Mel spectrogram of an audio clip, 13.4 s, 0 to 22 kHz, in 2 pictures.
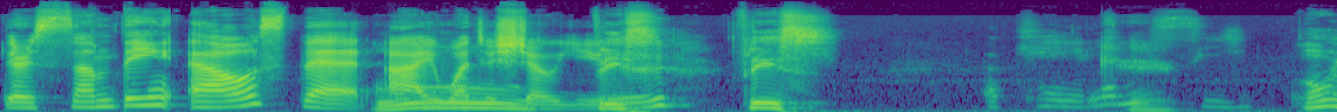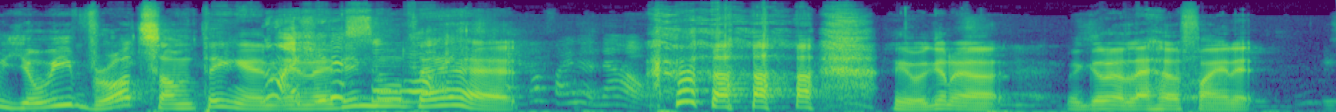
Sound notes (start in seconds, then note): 9.9 laughs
